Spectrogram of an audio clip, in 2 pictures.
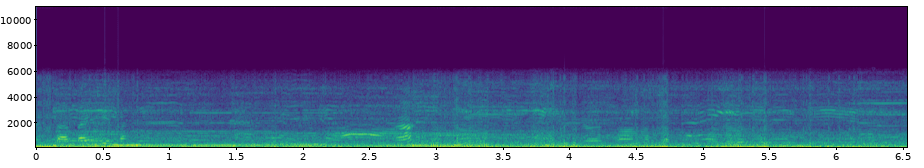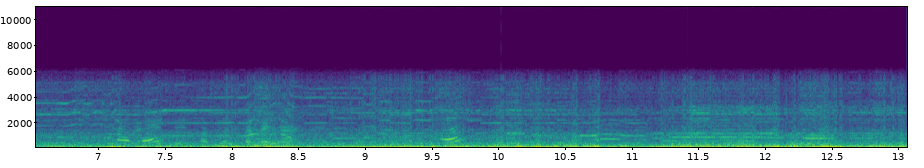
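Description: Car cabin noise while driving: a steady low engine and road rumble, with voices and music playing over it.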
